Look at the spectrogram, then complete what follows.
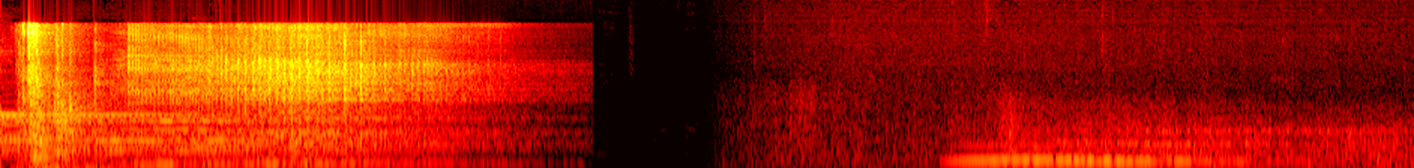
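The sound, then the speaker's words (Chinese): A burst of dense, hissy noise gives way to a near-silent pause, then whale calls, presented as whales appearing for days in the sky over the city, rise as low, drawn-out moaning tones with a fainter higher layer, steady and mournful for several seconds. “下面来看最新消息：我市上空连日出现鲸鱼奇观，专家称近期洪涝天气与此次鲸鱼奇观会有关联。”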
